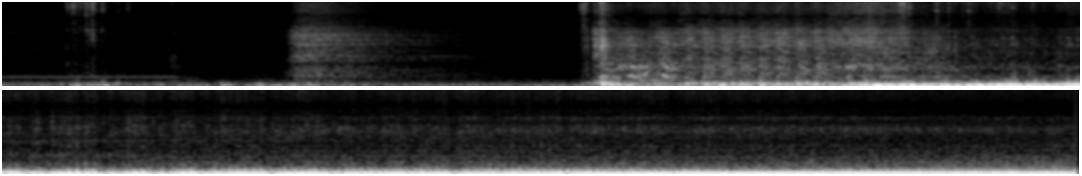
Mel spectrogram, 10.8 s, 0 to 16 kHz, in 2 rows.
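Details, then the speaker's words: 1994 GMC Jimmy 4x4 4.3 V6 CPI, 191,000 miles, sat 6 years, new idle air control valve, TPS, MAP sensor, EGR valve and coil: quiet cranking, clean catch, steady idle lifting slightly; normal cold start and fast idle. "Hey, it's idling up. Didn't used to do that before."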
